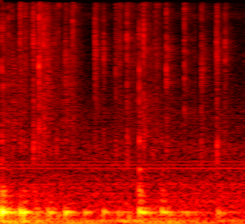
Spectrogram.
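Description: Typing on a computer keyboard: a quick, irregular run of keystrokes, entering a link into a live chat, thinning out near the end.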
